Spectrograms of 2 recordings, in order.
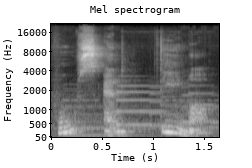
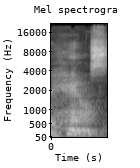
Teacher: a long, high monophthong u or e has turned into a very wide, rising diphthong ow or I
